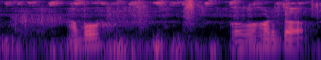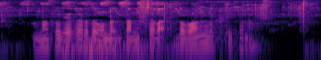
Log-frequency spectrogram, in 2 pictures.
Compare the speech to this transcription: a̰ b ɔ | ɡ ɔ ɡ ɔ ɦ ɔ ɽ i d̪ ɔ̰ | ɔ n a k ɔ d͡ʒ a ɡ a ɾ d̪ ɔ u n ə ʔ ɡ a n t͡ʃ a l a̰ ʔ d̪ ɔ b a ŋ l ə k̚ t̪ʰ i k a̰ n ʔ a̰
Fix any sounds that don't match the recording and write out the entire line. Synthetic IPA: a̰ b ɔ | ɡ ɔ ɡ ɔ ɦ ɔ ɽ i d̪ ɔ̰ | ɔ n a k ɔ d͡ʒ a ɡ a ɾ d̪ ɔ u n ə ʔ ɡ a n t͡ʃ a l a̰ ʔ d̪ ɔ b a ŋ l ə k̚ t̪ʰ i k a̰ n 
